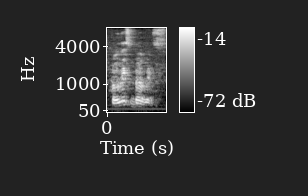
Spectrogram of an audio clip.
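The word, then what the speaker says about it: holus-bolus: Again, here's how it's pronounced. Holus bolus.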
